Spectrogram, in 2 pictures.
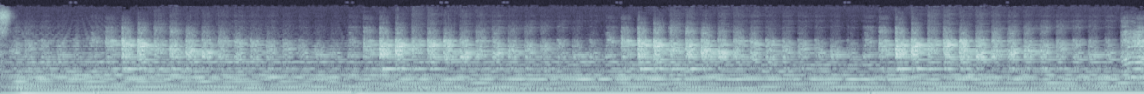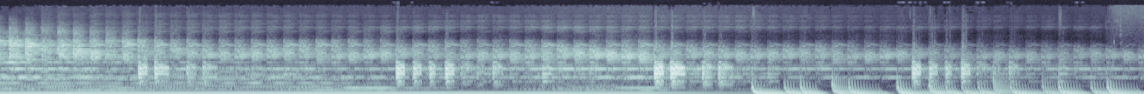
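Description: An electronic dance track plays on its own, with a heavy sustained bass shifting pitch beneath pulsing synth chords, then breaking into choppy, stuttering rhythmic hits near the end.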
